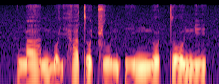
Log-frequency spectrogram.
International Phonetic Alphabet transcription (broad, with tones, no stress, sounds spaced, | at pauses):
ŋ aː˩ n m o˧ j h a˥˨ t̪ o˧˥ t͡ɕ uː˩˧ n ʔ iː˩˧ ŋ ɲ oː˧ t̚ t̪ oː˧˥ ɲ i˧˥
